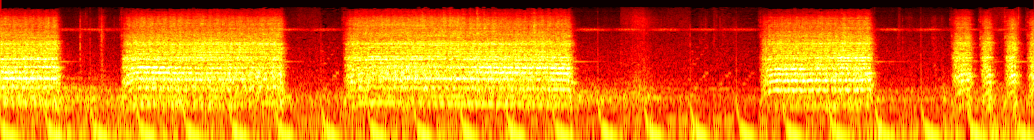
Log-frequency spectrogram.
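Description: Electric winch motor lifting a bed platform on steel cables, switched on and off in four runs of one to two seconds each, with a steady whine while it runs. A few light knocks come near the end.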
